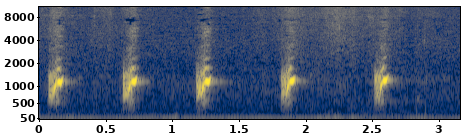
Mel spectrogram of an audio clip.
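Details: Five short, loud, harsh notes from a white-breasted waterhen lure recording, evenly spaced about half a second apart, over a quiet background.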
